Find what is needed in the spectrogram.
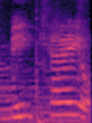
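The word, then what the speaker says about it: Meike: This is made by Mike, or Mike. It's spelled M-E-I-K-E.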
